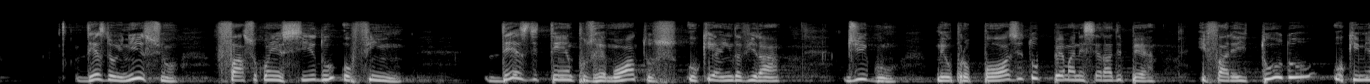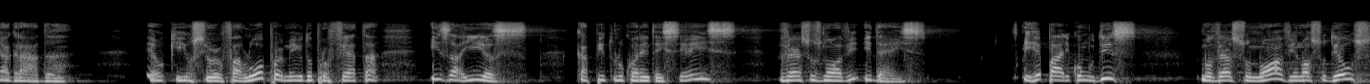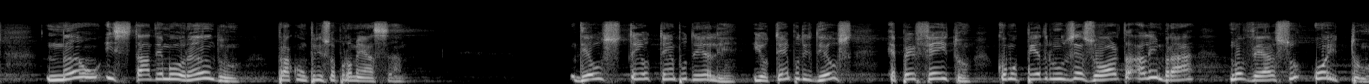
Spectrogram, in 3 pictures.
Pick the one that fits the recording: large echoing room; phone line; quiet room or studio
large echoing room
